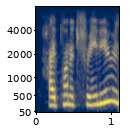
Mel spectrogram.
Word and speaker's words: hyponatremia: Hyponatremia, is that right? – Sounds good.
